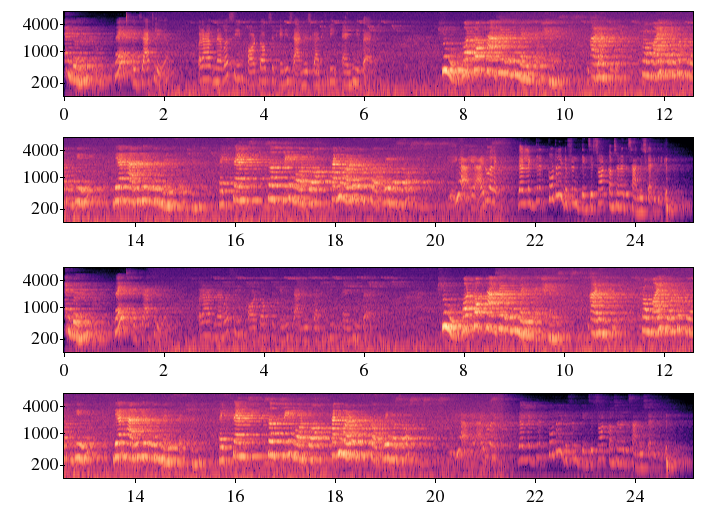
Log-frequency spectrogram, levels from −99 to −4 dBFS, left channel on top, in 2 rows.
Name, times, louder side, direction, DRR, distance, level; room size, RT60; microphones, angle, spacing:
voice 1, 0.0-1.4 7.0-7.1 7.5-10.0 10.5-11.0 11.5-13.2 13.5-15.4 15.7-16.4 16.6-19.6, right 2 dB, 30° right, -1 dB, 0.4 m, -22 dB
voice 2, 1.4-2.2 2.7-6.3 10.5-11.1 20.2-24.7, left 6 dB, 75° left, 11 dB, 0.3 m, -33 dB
sound 1, 1.6-17.8, equal, 25° left, 1.6 m, -38 dB
sound 2, 8.6-21.4, right 1 dB, 80° right, 0.9 m, -40 dB
7.6 x 6.6 x 3.7 m, 2.1 s
head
